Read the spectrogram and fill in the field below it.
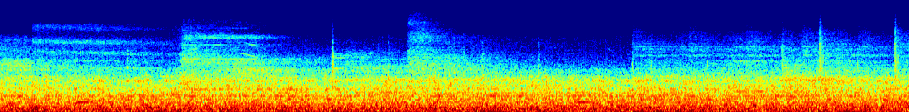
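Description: A ship's engines rumble low and steady.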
